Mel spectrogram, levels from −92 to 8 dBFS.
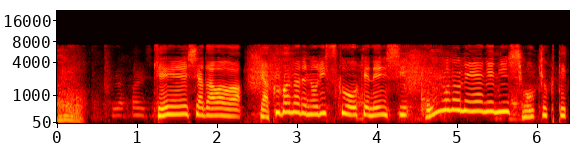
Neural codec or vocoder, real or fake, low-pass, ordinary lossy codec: codec, 44.1 kHz, 3.4 kbps, Pupu-Codec; fake; 7.2 kHz; none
